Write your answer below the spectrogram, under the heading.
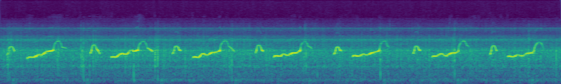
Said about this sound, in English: That was only a bird named the Whip poor Will. It is singing again.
